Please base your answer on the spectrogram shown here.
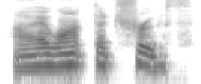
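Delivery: slow, lightly voiced grandpa demanding; insistent old man. Grandfather gripping her hand, slowly demanding the truth. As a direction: press each word like a stubborn old man.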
